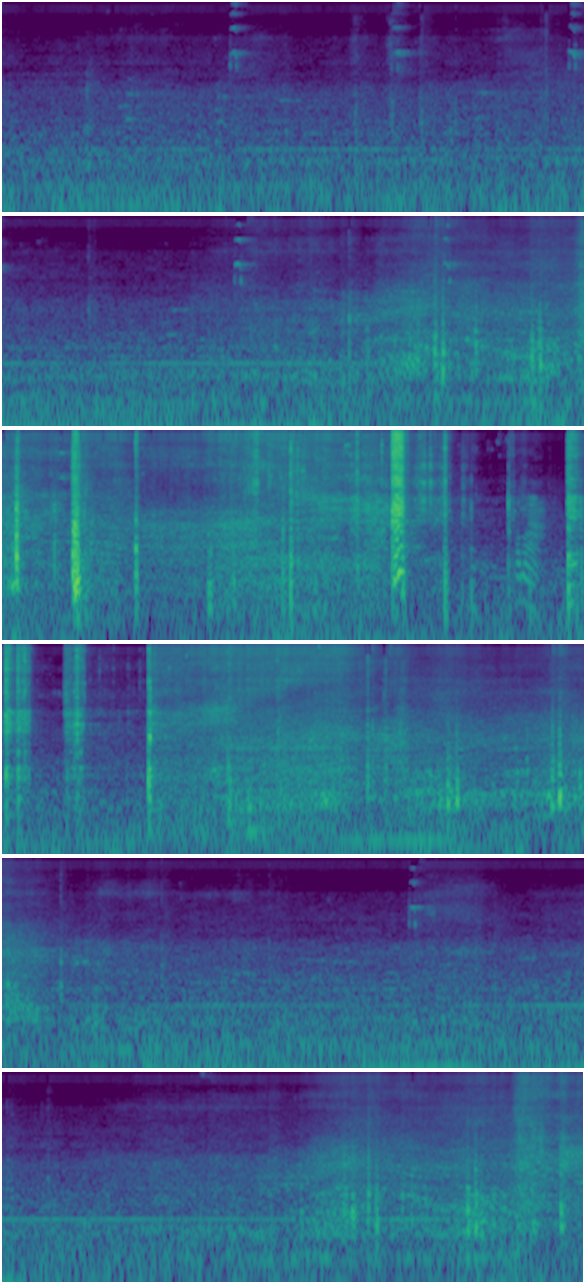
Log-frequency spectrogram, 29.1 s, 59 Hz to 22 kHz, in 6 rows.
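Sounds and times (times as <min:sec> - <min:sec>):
skateboard wheels rolling: 0:00.0 - 0:29.0
skateboard clacks: 0:02.8 - 0:20.9, 0:25.4 - 0:29.0.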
